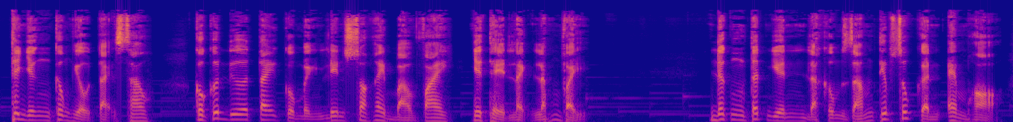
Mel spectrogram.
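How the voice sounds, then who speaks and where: A man narrating a ghost story in an expressive storytelling way over faint music. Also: mid-range voice.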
